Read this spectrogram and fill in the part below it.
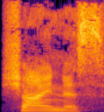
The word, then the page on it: shyness: American English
